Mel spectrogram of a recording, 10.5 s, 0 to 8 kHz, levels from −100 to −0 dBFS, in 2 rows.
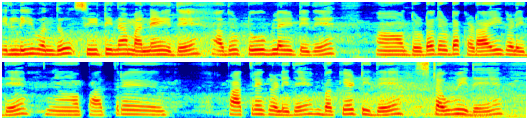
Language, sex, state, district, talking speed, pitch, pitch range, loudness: Kannada, female, Karnataka, Gulbarga, 105 wpm, 215 Hz, 200-235 Hz, -16 LUFS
